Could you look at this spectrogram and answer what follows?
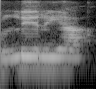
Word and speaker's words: Liria: o lungo komgini jo liria. Let me know if I'm mispronouncing this name. Is it Liria? Liria.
